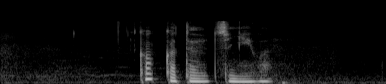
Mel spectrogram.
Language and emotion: Russian, neutral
